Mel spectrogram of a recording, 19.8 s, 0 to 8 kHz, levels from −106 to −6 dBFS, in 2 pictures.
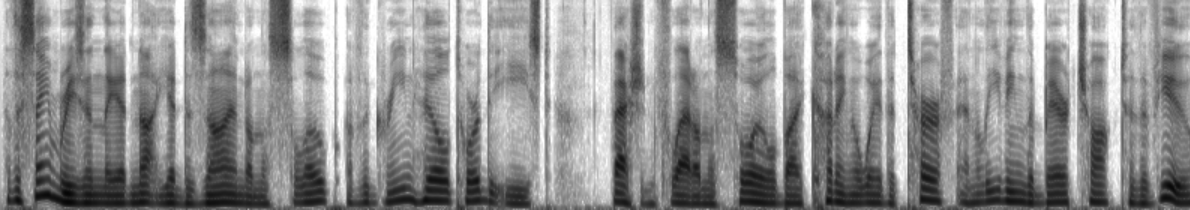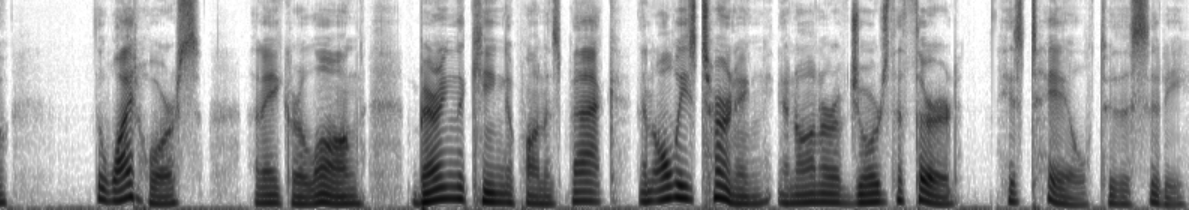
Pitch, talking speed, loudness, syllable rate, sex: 120 Hz, 190 wpm, -18 LUFS, 4.8 syllables/s, male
